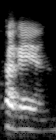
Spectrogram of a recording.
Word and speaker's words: Cagayan: Yeah, she has family in Camigan, and then I just say CDO because I can't pronounce it very well. What's it called? Oh, Cagayan. Yeah, Cagayan, they are a city in the Philippines.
